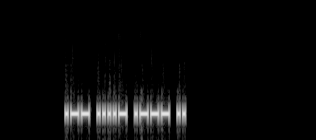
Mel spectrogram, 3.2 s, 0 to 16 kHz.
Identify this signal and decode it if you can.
Morse code, heard as a keyed tone, about 46 wpm, 700 Hz. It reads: W4JI
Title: USA Call Signs - 4 Characters - 45wpm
